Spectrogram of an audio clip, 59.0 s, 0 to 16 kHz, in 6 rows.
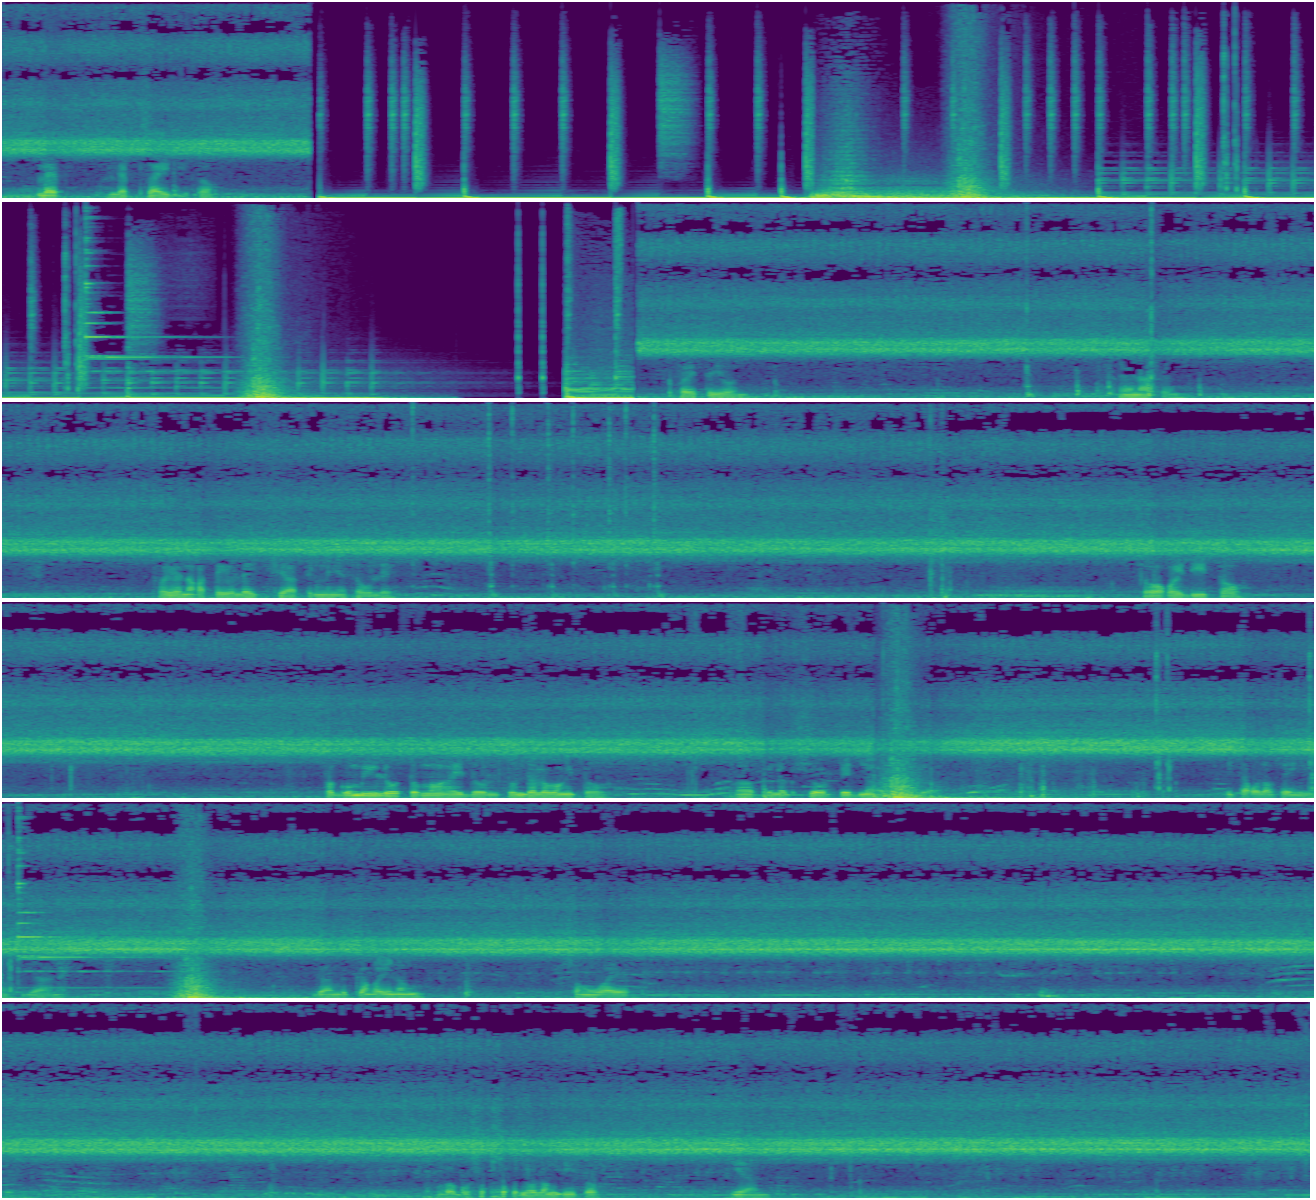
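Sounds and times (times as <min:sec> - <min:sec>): crickets chirping: 0:00.0 - 0:06.4, 0:14.6 - 0:59.0.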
